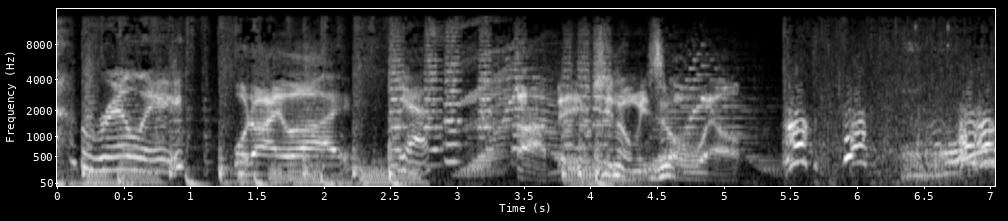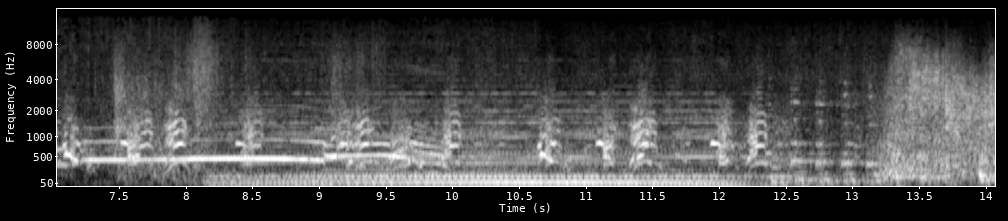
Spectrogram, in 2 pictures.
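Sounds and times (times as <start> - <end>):
speech: 0.2 - 2.3, 3.6 - 14.0
several dogs barking, yelping and howling: 5.4 - 12.6.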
